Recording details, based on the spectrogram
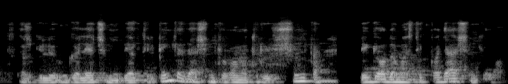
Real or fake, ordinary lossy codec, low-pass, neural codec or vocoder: real; AAC, 96 kbps; 10.8 kHz; none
